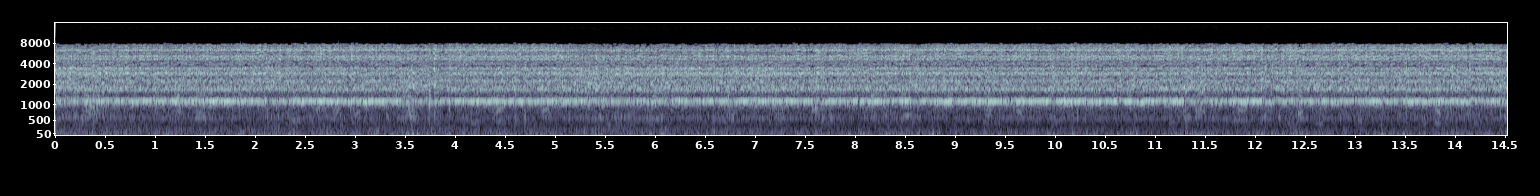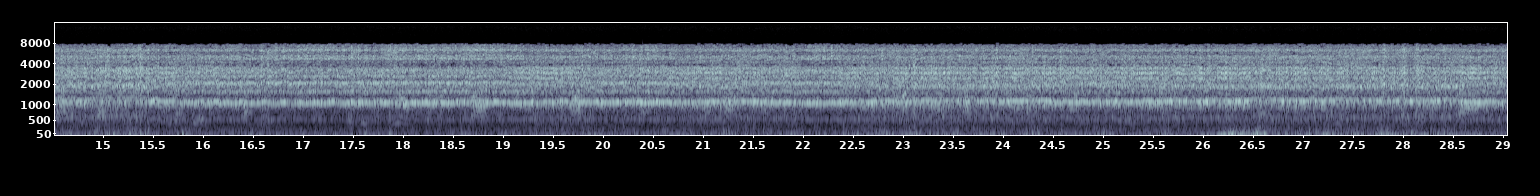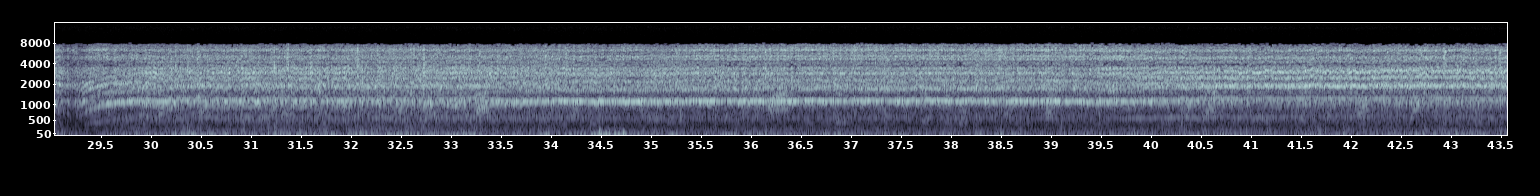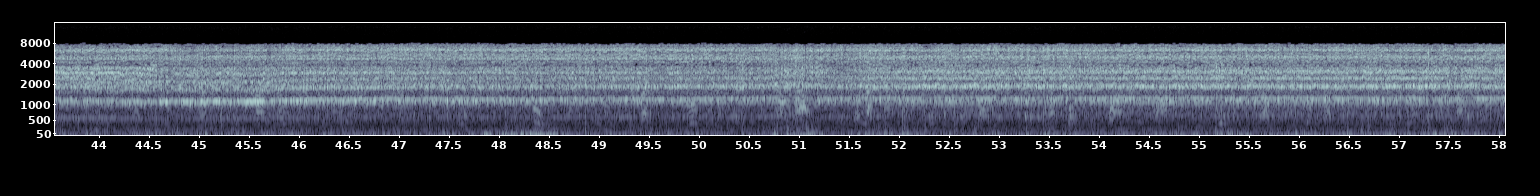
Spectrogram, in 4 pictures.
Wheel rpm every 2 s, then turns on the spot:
150, 150, 150, 150, 150, 150, 150, 140, 140, 140, 140, 140, 140, 140, 130, 140, 140, 150, 150, 150, 140, 140, 150, 160, 160, 160, 160, 160, 160.
none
